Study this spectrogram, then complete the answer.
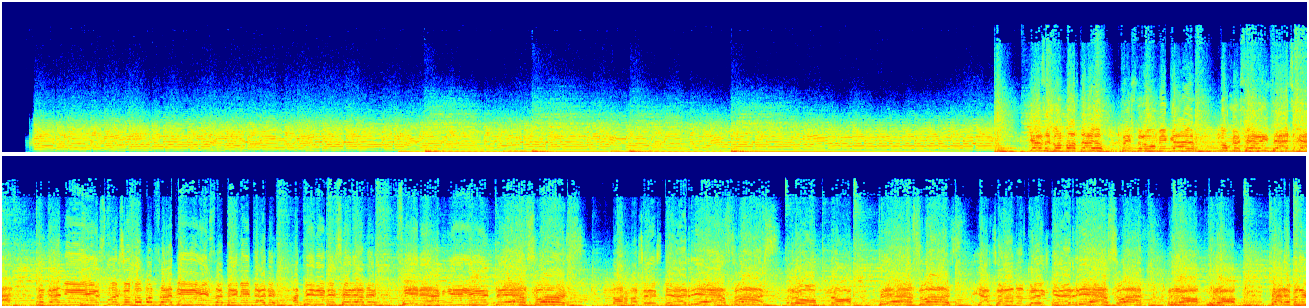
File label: punk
